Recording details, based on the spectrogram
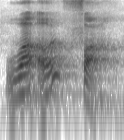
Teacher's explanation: दंतोष्ठ से निचले ओठ और ऊपर के दांतों से मिलके जो बनते हैं उसे दंतोष्ठ कहते हैं।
